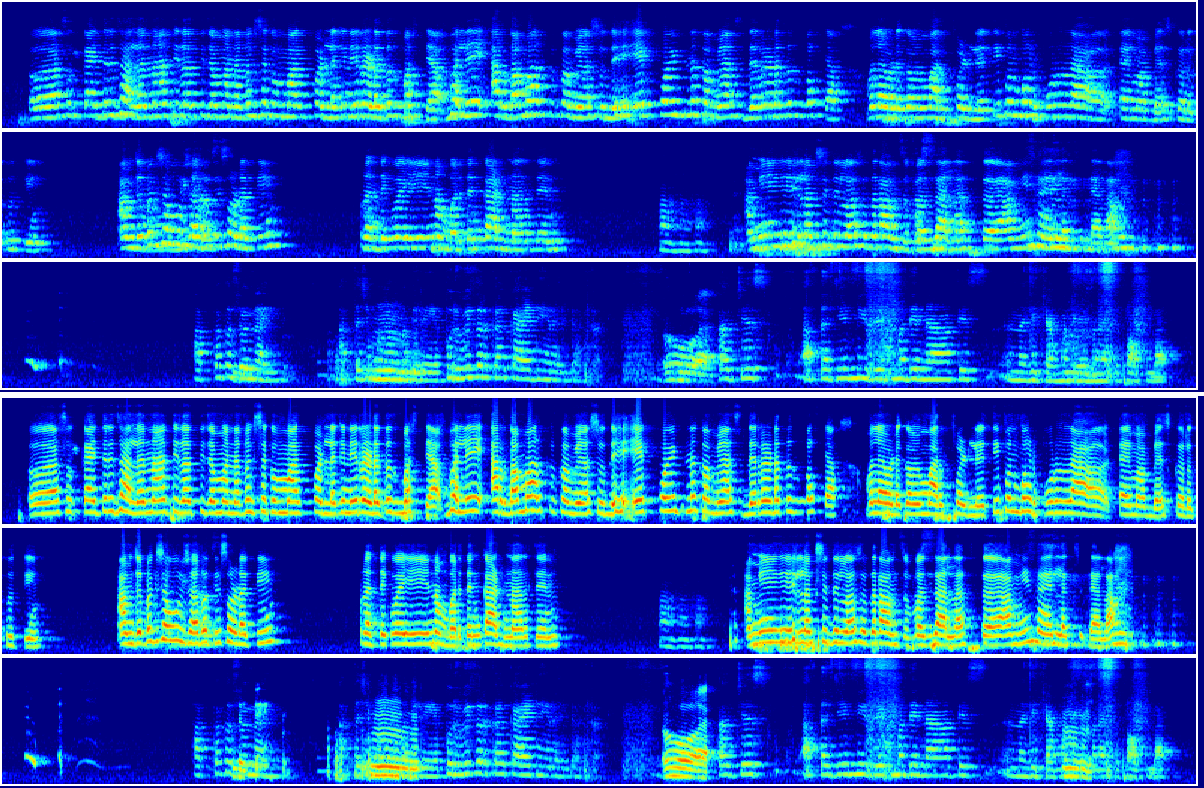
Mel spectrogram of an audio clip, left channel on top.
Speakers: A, on the right (about 60°); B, on the right (about 20°).
A: अ असं काहीतरी झालं ना, तिला तिच्या मनापेक्षा कमी मार्क पडला की नाही, रडतच बसत्या भले अर्धा मार्क कमी असू दे एक पॉईंट न कमी असू द्या रडतच बस्त्या मला एवढे कमी मार्क पडले. ती पण भरपूर रा टाईम अभ्यास करत होती. आमच्यापेक्षा
B: हा नाही
A: हुशार
B: खरंच
A: होती सोडा, ती प्रत्येक
B: हा
A: वेळी नंबर तेन काढणार तेन
B: हा हा हां.
A: आम्ही लक्ष दिलो असत तर, आमचं
B: तसच
A: पण झालं असत आम्ही नाही लक्ष द्यायला. हो
B: आत्ता तसं नाही
A: ते
B: आताच्या
A: हम्म
B: मुलांमध्ये ल आहे पूर्वी जर का काय नाही राहिलं आता
A: हो
B: आता आता जे म्युझिक मध्ये ना ते ह्याच्यामध्ये
A: हम्म
B: म्हणायच टॉप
